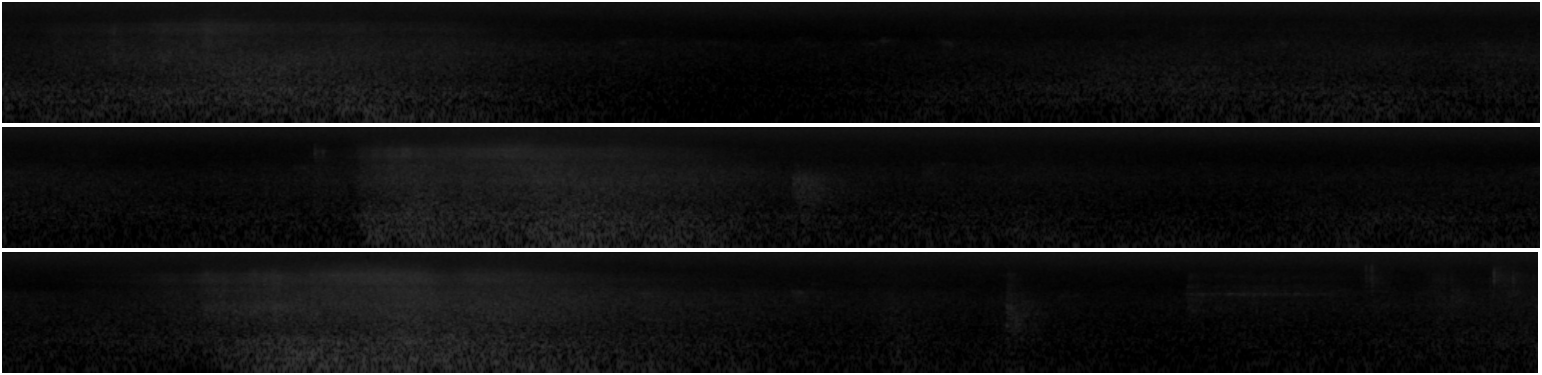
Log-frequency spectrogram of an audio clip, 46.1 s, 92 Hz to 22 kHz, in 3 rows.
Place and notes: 午沙村, Beigan Township - Abandoned waiting room
Sound of the waves, Abandoned waiting room
Zoom H6 XY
